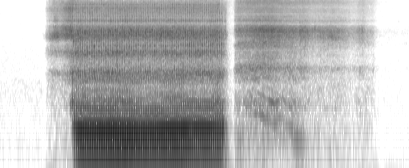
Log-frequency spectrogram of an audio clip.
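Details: Moses, a pet dog described as snoring louder than anyone, gives a loud, rattling, low harmonic snore on the in-breath lasting nearly two seconds, followed by a softer, breathy, rasping exhale.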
